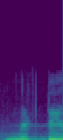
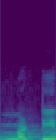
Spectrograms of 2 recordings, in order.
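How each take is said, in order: First: The first vowel sounds like 'i'. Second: The first vowel sounds like 'a'. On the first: The speaker calls it right. "मिट्टी होता है। मीम के नीचे ज़ेर होती है" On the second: The speaker calls it wrong. "लफ्ज़ मट्टी नहीं होता"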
